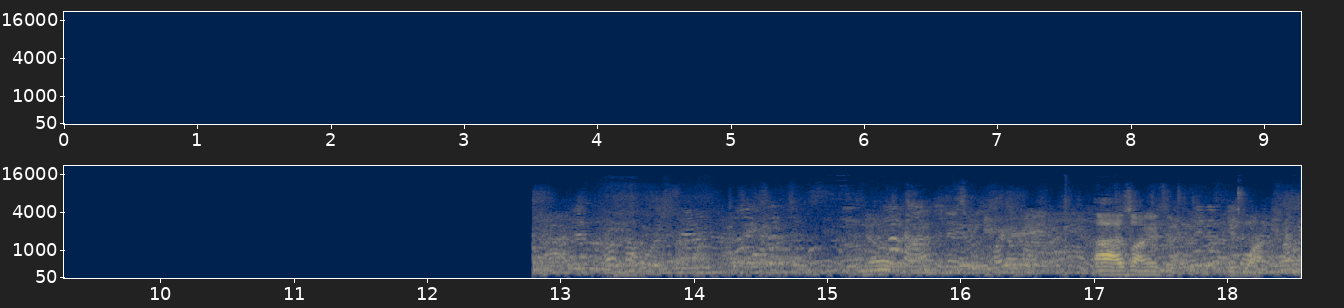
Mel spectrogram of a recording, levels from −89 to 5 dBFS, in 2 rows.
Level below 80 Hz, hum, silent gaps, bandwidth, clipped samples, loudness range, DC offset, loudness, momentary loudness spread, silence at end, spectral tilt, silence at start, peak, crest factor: -80 dBFS; none; none; 16 kHz; under 0.1%; 12 LU; under 0.1%; -32 LUFS; 13 LU; 0 s; -5 dB/octave; 12.8 s; -10 dBFS; 26 dB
